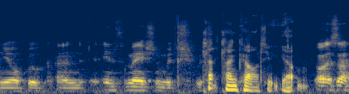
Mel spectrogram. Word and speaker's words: Clancarty: Now, you mentioned Lord Clancy in your book, and information which... Clancarty, yeah. Oh, is that how it's pronounced?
